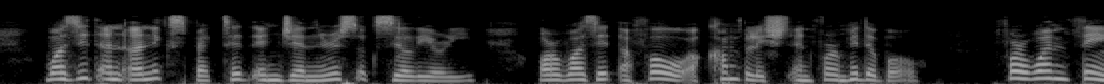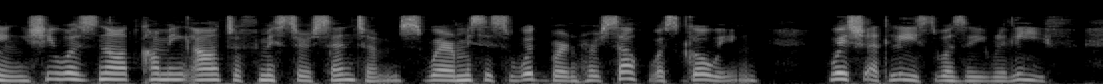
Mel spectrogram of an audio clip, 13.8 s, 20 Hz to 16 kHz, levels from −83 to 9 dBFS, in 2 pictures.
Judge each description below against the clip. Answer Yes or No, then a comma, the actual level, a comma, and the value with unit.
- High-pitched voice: Yes, high, 220 Hz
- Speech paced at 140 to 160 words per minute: No, average, 170 wpm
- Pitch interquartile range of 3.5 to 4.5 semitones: Yes, average, 3.8 semitones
